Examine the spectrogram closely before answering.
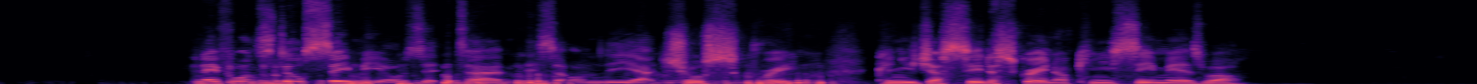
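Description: A man speaks calmly into a microphone over an online call.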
